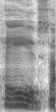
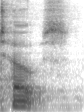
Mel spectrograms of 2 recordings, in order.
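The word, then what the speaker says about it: Toews: But yeah, Weinmeister, I don't know if he, it wouldn't surprise me if he went by Weinmeister just because that's anglicized, but the W in German is spoken like a V in English, Wein, not wine. This is why Jonathan Taves is pronounced Taves, not Toes.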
